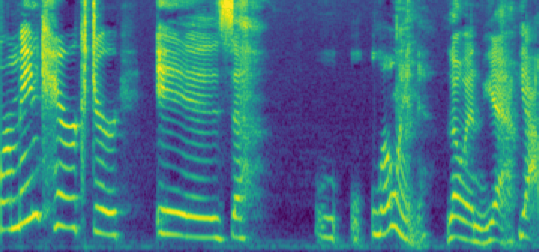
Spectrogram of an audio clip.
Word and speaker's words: Lowen: Loen. Yeah. Yeah. Loen. Like a lion. Not spelled like a lion, but Loen.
